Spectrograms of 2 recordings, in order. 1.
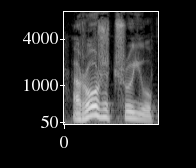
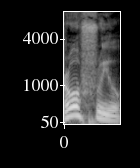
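Средние согласные произносятся полностью. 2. Средние согласные опускаются и редуцируются. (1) "в соответствии с церковнославянским текстом и вообще с правилами произношения" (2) "как очень часто. Что за слово «рошую»?"

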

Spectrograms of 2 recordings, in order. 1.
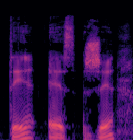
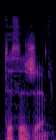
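Каждая буква произносится по её названию в алфавите. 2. Буквы не произносятся по своим названиям в алфавите. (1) "правильно все-таки будет побуквенное произнесение" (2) "в некоторых случаях получается вот этот ТСЖ"

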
